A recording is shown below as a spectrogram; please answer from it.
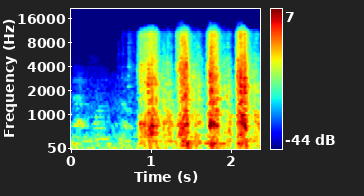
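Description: Horseradish root being grated on a metal box grater: repeated rasping strokes, about three a second, starting just under a second in.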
